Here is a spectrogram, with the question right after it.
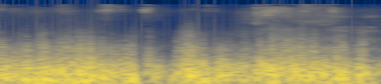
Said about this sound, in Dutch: Ik realiseer me dat je heel veel wind op de achtergrond hoort.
